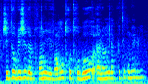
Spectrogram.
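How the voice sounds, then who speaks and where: A woman's voice: fairly high pitch, fairly even intonation, racing, mellow. A young woman chatting casually at home in a rambling, self-deprecating way, showing her haul to camera. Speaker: vlogger.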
